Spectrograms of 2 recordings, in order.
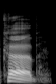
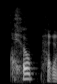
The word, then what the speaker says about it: curb: 자, 여러분 요 발음을 주의하셔야 돼요. 여러분 이렇게 곡선이나 휘어진 길인 경우에는 curve로 되게 길어요, 발음이. curve. 얘는 curve하고 딱 떨어집니다. 다시 들어보세요, 여러분. B. Bicycles are parked near a curb. B. Bicycles are parked near a curb. 네, curve, 예, curve가 아니죠.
